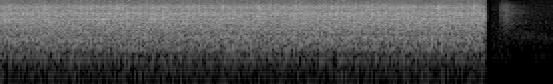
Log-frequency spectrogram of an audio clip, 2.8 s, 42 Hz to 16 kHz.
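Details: 2005 Ford Mustang 4.0 L after repairing bad cam sensor connector (had misfire, rough idle, P0340/P1336): even, steady idle with no stumble or miss until switched off; signal glitch gone, fixed.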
